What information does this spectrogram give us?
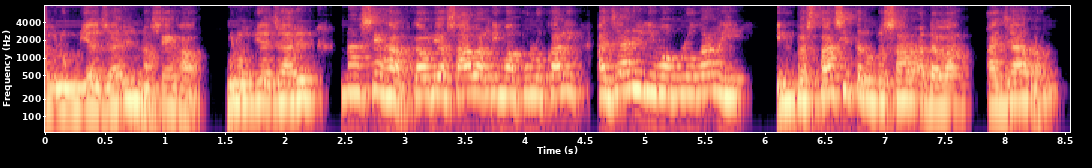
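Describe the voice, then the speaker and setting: Middle-aged male pastor, animated teacher of parents, roomy hall sound. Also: high-pitched. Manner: animated, acts out quotes from his child. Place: church hall. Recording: echoey room.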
